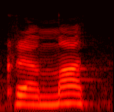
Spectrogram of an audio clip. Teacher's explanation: ক্রমাৎ খণ্ডত, এর উচ্চারণ নামেই আছে যে খণ্ডত, মানে ত এর অর্ধ উচ্চারণ, খণ্ড উচ্চারণ। এর যে শেষে অটা আছে সেটা উচ্চারিত হবে না, তয় হসন্তর মতো উচ্চারণ হবে আর কি।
